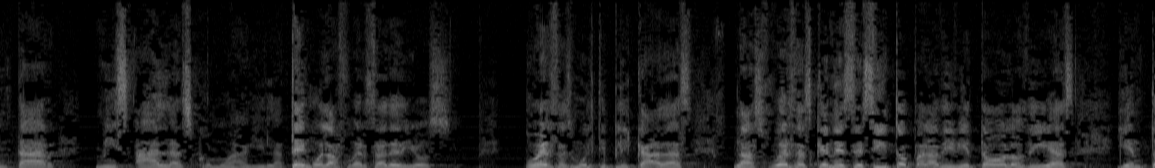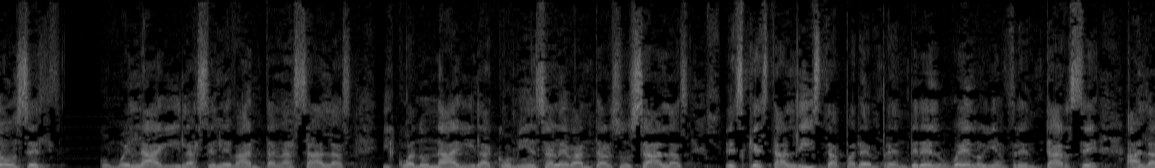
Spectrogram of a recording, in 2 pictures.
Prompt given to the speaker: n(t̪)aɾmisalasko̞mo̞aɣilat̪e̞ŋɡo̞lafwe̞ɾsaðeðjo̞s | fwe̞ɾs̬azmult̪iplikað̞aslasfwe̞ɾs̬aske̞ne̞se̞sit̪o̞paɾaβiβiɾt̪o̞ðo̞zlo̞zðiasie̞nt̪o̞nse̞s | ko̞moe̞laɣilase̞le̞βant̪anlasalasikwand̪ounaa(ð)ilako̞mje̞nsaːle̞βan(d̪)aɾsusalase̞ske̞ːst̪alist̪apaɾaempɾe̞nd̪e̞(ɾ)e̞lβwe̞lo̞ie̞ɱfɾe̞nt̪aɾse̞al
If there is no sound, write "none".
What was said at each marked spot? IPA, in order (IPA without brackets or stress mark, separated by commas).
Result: t̪, ɣ, t̪, ɾ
